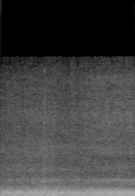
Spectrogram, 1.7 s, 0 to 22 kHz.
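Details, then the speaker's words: John Deere D105 riding mower, about 62 to 64 hours, gear transmission, revived after sitting for an unknown time: steady, even low hum from the single-cylinder engine, no surging, misses or knocks; running just fine now. "Got 64 hours on this thing. I mean, you can hear it's running just fine now. So that should be it for this."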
